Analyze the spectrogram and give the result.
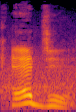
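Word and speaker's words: Hedhi: Ed. Red. É H-E-D-H-I. Ed, pô. Ed? É, porque em homenagem ao Ed Murphy e a Bala, tá ligado?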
